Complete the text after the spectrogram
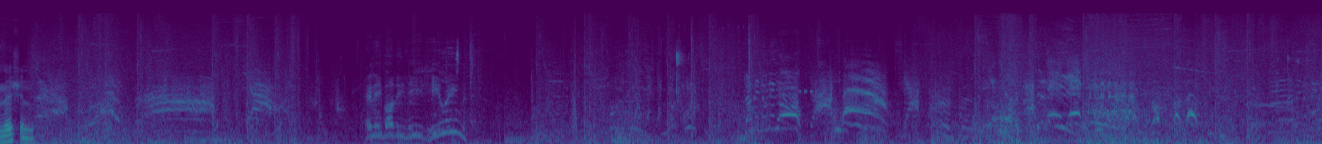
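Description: A rifle fires sharp shots in bursts.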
